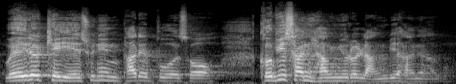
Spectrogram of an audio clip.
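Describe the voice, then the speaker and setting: Gravelly korean pastor guy preaching in church, punchy, keeps asking questions. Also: fairly high pitch, pushed and bright, slight background noise. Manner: emphatic, rhetorical questions. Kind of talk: sermon.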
